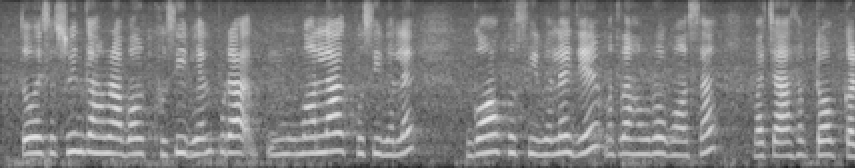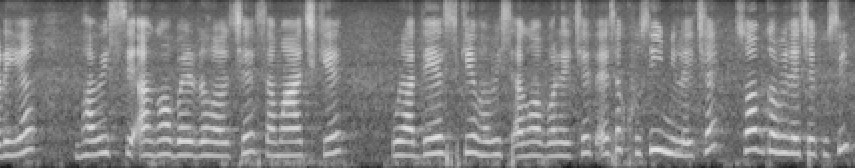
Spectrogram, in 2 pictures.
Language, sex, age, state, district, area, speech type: Maithili, female, 18-30, Bihar, Saharsa, urban, spontaneous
